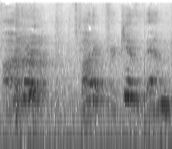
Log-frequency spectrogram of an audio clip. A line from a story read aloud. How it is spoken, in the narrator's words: Jesus gasped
